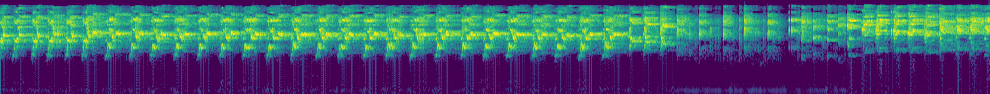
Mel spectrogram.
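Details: Ngekek chatter from a parblue lovebird: fast, rhythmic, buzzy high-pitched notes pulsing about three per second, briefly softening then resuming in a higher rasping run, over a constant low electrical hum.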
